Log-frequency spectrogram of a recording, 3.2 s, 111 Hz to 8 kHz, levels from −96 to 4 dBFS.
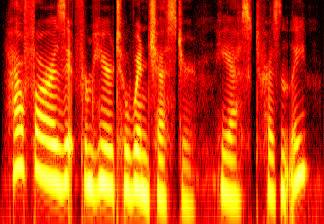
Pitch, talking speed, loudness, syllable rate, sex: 230 Hz, 205 wpm, -17 LUFS, 6.4 syllables/s, female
